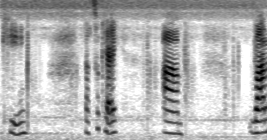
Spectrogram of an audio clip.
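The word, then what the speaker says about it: Koehn: h-n up here that would be pronounced cohen because we have cones bakery and that's how it's pronounced so they same spelling um but they are pronouncing key that's okay um a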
